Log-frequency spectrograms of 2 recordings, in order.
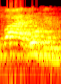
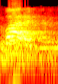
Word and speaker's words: барабир: Ну, извините, ударение барабир. Помню, давно не говорила вслух. Барабир, да, барабир. Не барабир, а барабир, да.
